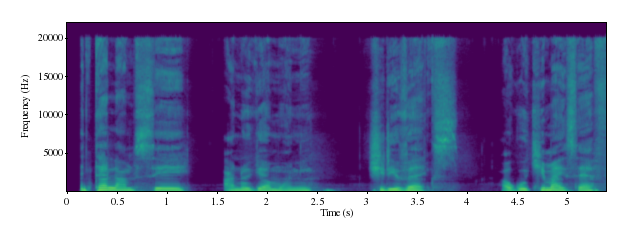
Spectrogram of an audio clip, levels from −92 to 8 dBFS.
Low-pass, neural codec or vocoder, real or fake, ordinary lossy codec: none; none; real; none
